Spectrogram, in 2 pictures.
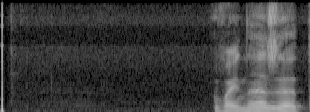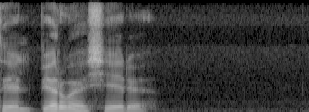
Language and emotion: Russian, neutral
